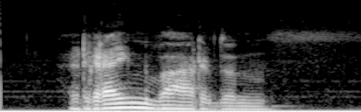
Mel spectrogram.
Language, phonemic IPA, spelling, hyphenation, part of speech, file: Dutch, /ˈrɛi̯nˌʋaːr.də(n)/, Rijnwaarden, Rijn‧waar‧den, proper noun, Nl-Rijnwaarden.ogg
- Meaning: Rijnwaarden (a former municipality of Gelderland, Netherlands)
